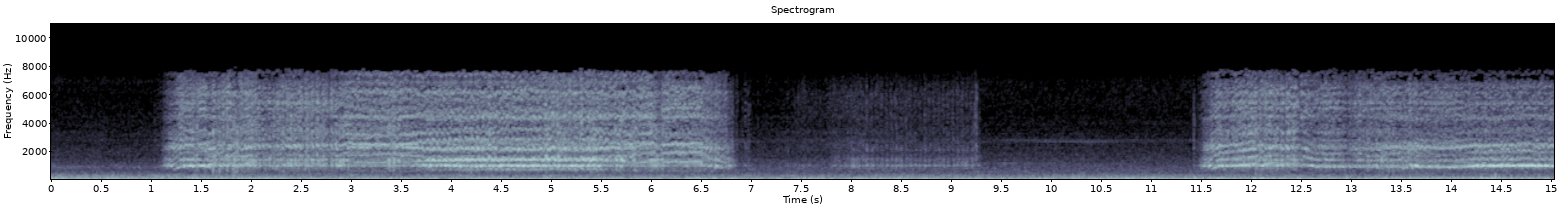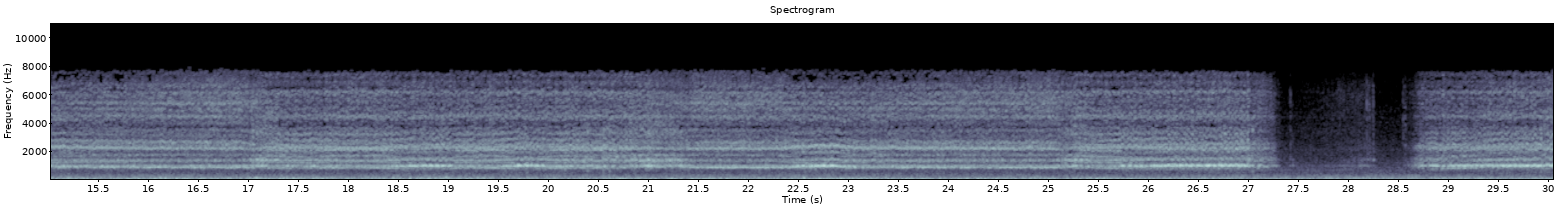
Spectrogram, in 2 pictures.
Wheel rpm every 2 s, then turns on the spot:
60, 160, 160, 50, 10, 20, 120, 110, 110, 110, 110, 110, 110, 60, 70.
6-10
